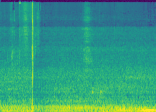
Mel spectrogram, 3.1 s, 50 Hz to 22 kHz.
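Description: Near and steady, an Audi A5 car engine idles during a brake service, giving a low, continuous hum with a brief metallic click and no talk.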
